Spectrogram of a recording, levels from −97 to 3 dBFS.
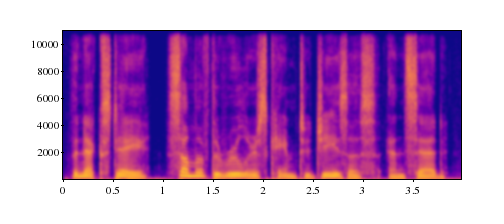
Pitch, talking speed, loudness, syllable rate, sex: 200 Hz, 180 wpm, -16 LUFS, 4.1 syllables/s, female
